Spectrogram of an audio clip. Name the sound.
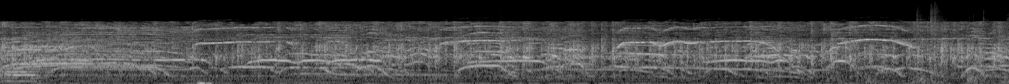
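crowd applause and cheering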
